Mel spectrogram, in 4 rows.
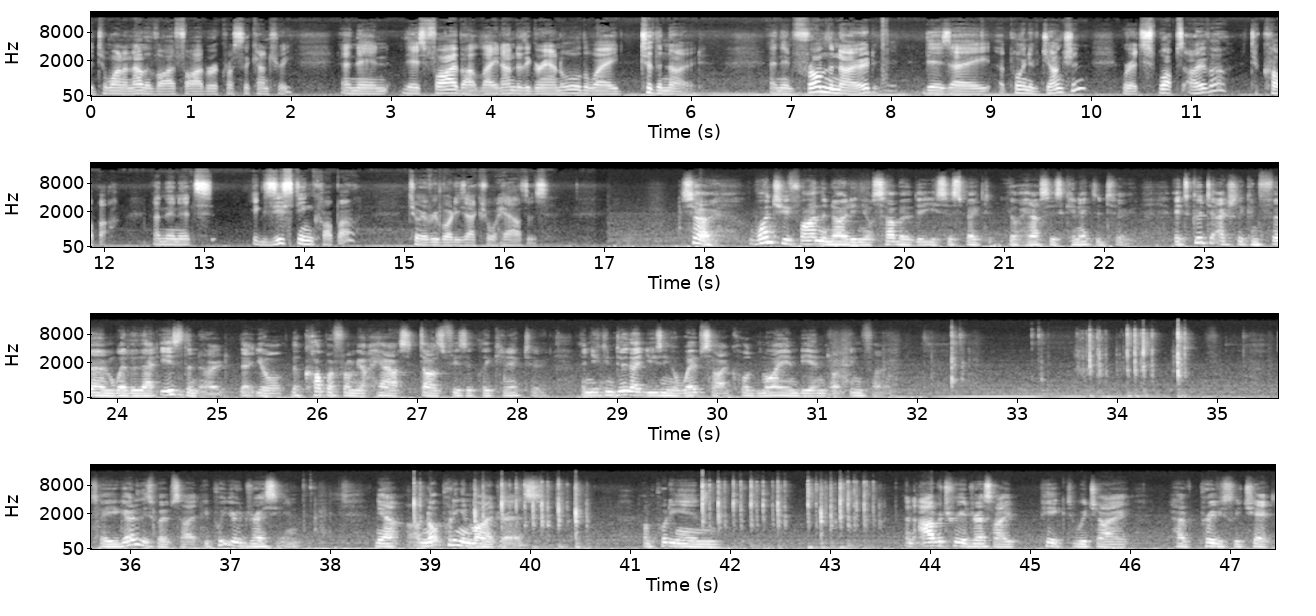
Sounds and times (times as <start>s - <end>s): Computer keyboard: 32.4s - 32.6s, 33.2s - 34.8s, 38.8s - 40.6s, 41.7s - 43.6s.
